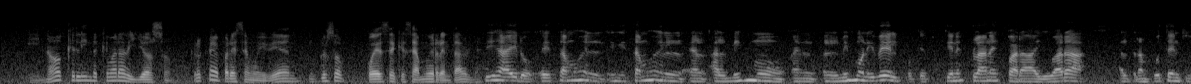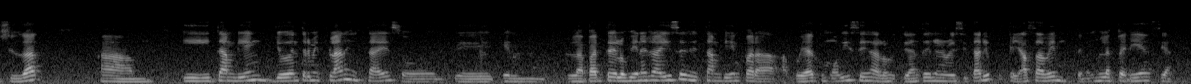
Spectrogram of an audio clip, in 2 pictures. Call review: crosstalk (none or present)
none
